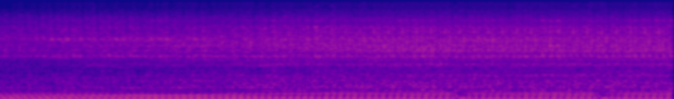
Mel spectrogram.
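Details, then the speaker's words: Supercharged MGB after engine pull, oil leak fixes and new supercharger camshaft, first start in wet cold weather: uneven chattering rattle with hard catches; owner suspects faulty starter pinion throwing in and out. "I think it was the starter motor. I think it's there's something wrong with that pinion gear that throwing it in and out."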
